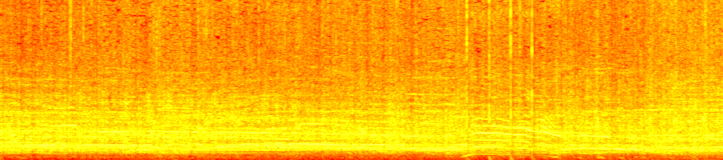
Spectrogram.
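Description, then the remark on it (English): A loud, sustained wall of crowd noise: cheering and applause blend into a steady roar, with scattered whoops and shouted voices rising above it throughout. “And the crowd goes wild for news that never happened, because it never happened.”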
